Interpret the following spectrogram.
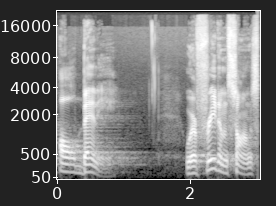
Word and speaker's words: Albany: It's pronounced Albany, where freedom songs like "We Shall Overcome," they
